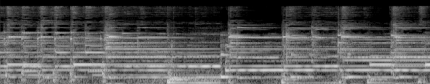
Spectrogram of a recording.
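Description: Balinese gamelan playing: bronze-keyed metallophones struck with mallets in fast, even strokes, the keys ringing on. Deep notes swell up under them about two seconds in and again a little later.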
